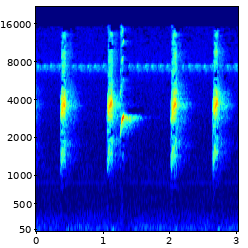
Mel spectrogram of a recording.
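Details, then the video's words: Sooty-headed bulbul used as a catching lure: four short rasping chirps spaced roughly every two-thirds of a second, one followed by a brief buzzy trailing note, with a constant thin high whine behind. "SUARA BURUNG Kutilang Pikat"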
